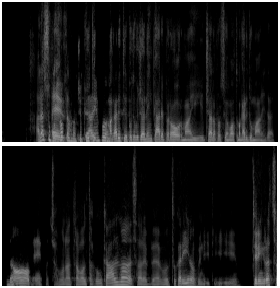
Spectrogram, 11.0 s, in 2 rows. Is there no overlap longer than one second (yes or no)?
no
